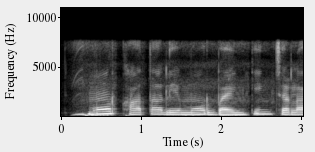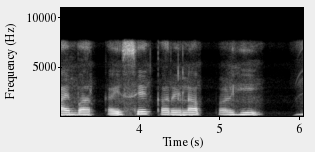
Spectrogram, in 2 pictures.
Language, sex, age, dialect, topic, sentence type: Chhattisgarhi, female, 25-30, Eastern, banking, question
